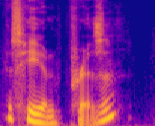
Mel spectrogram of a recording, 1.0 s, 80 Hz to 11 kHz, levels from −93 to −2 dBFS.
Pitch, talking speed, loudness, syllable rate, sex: 190 Hz, 230 wpm, -18 LUFS, 6.8 syllables/s, female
